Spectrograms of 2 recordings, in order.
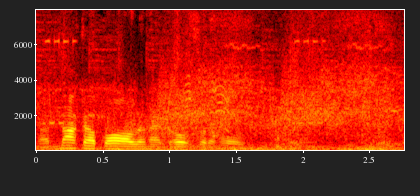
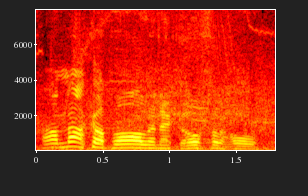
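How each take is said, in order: First: Lower, softer Scottish brogue; quieter Scottish musing. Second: Brisk Scottish brogue, a bit louder; a mock Scotsman pitching his silly game; Scottish golf inventor. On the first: Retold or imitated. Scotsman quietly restating his golf idea in a low brogue. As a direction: muse it quietly like a scheming Scotsman. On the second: Scotsman inventing golf, in a quick Scottish brogue. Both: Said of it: "a riff on, like, Robin Williams' Origin of Golf".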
